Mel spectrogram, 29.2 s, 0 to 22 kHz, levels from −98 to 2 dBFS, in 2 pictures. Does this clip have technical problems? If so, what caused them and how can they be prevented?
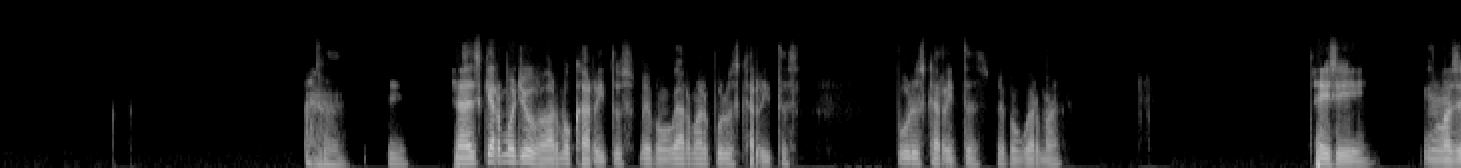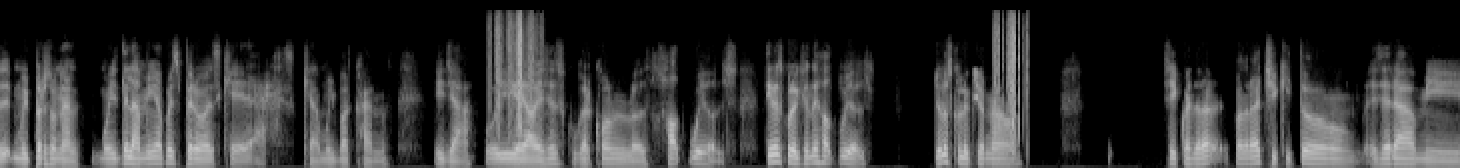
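Yes. Cable scratch noise breaks into the speech twice, from 19.47 to 20.04 s and from 24.53 to 24.91 s. Each burst is a dense, ragged crackle, roughly as loud as the speech itself. The likely cause is a worn cable or connector being moved. Its contact resistance then jumps around rapidly, adding this rough scratching over the sound. Replacing worn leads and securing cables so they cannot shift during recording would prevent it.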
